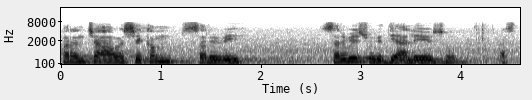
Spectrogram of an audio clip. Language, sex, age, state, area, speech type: Sanskrit, male, 18-30, Uttar Pradesh, rural, spontaneous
